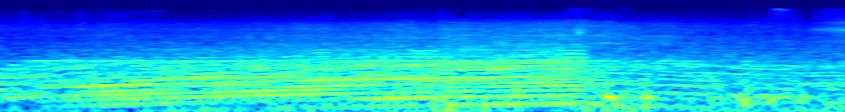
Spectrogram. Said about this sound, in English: I'm not sure that you really need all of that sound when you've got those burbling four exhausts exiting underneath the rear bumper that whenever you want to, you can just give it a quick pop and come up with something that sounds like this.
